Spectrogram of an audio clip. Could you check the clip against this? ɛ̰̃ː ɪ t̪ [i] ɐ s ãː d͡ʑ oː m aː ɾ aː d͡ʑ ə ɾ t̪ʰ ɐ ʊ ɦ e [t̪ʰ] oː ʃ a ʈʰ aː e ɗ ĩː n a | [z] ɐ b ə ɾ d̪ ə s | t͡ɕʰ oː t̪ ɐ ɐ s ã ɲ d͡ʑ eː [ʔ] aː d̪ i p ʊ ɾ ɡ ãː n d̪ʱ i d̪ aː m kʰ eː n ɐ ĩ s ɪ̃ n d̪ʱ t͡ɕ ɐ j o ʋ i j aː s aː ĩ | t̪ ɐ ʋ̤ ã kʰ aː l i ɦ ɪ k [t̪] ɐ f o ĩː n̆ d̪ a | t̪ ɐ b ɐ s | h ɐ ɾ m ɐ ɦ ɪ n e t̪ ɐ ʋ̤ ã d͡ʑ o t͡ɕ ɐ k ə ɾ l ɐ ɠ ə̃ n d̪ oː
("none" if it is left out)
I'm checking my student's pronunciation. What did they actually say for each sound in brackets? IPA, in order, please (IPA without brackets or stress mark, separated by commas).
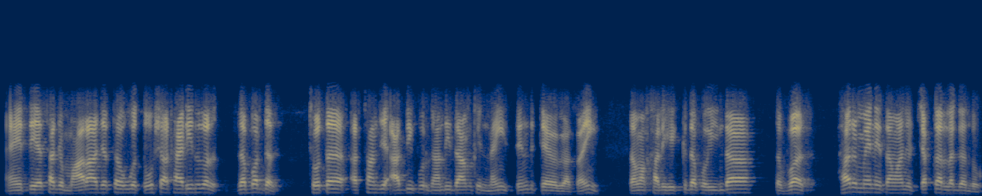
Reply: e, t̪, z, ʔ, d̪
